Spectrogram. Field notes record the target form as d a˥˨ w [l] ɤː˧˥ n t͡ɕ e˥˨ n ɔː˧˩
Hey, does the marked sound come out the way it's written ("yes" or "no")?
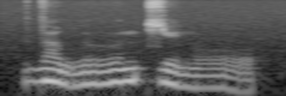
yes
